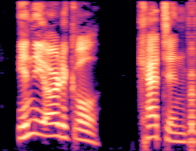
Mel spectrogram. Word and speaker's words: Katyn: Katyn, which is pronounced as written, is a town about 15 miles west of Smolensk.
